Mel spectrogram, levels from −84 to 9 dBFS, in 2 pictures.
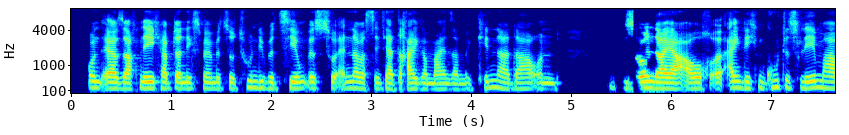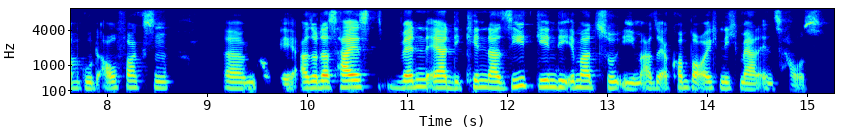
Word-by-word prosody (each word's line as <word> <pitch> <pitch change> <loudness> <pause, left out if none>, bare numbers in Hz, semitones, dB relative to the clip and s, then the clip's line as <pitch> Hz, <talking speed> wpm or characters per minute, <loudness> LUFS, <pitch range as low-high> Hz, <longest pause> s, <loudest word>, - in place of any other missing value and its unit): und 180 -1 -1
er 165 0 +5
sagt: 155 +1 +2
„Ne, 170 - +5
ich 170 0 +3
habe 165 - +2
da 165 - +3
nix 160 +1 -5
mehr 160 -1 -3
mit 160 - -7
zu 160 - -5
tun, 180 -1 -7
die 180 - -4
Beziehung 165 +1 -3
ist 165 0 -3
zu - - -3
Ende.“ 170 0 -3
Aber 165 - +1
es - - -11
sind 160 - -8
ja 150 -2 +1
3 150 +1 0
gemeinsame 150 -1 -5
Kinder 175 -2 -5
da 155 +1 -3
und 155 -1 -7 0.5
die 180 - -21
sollen 175 +3 +3
da 160 -1 +9
ja 155 -1 +7
auch, 160 +1 +2
äh, - - 0
eigentlich 175 -1 -1
'n 175 - -7
gutes 190 -2 -7
Leben 180 +2 0
haben, 170 -1 +1
gut 165 -1 -6
aufwachsen. 180 0 -4 0.6
Ähm, 165 -1 -2
okay. 140 - -8
Also, 170 +2 +1
das 185 +1 +5
heißt, 195 +2 +6
wenn 185 +2 +2
er 180 0 +5
die 170 -1 -7
Kinder 190 -3 +1
sieht, 225 +6 -3
gehen 195 0 +1
die 190 -2 -1
immer 185 0 +1
zu 175 -2 -3
ihm. 305 -1 -5
Also, - - -5
er - - -5
kommt 180 0 -5
bei - - +1
euch 170 +1 -3
nicht 165 -1 -6
mehr 145 -1 0
l - - -9
ins 150 - -11
Haus. - - -7
170 Hz, 250 wpm, -26 LUFS, 160-185 Hz, 0.6 s, da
